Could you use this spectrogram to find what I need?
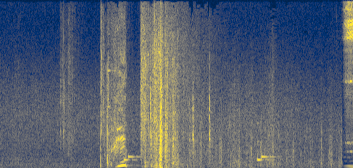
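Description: A glider cloth flaps open with a rush of wind.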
